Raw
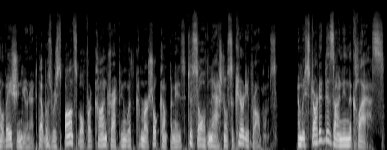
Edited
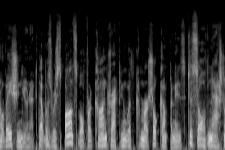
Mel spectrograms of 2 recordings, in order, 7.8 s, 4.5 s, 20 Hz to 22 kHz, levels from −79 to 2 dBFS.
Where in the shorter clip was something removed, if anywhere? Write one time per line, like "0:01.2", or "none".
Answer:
none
